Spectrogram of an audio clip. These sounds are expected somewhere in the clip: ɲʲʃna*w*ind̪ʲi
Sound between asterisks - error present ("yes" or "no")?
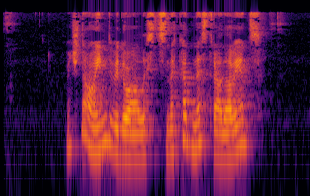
no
